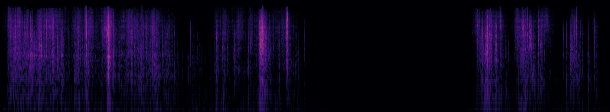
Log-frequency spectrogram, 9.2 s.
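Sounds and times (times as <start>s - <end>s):
parchment paper handled by hand: 0.0s - 4.6s, 7.1s - 9.1s.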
